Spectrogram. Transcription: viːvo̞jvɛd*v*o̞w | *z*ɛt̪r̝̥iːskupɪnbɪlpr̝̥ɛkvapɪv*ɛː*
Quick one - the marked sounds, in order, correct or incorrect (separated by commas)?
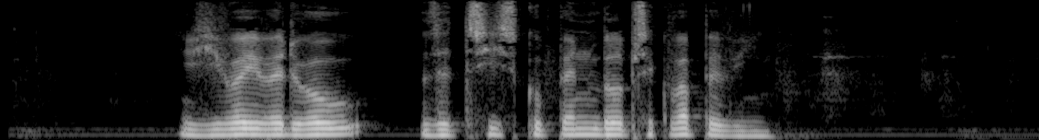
correct, correct, incorrect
